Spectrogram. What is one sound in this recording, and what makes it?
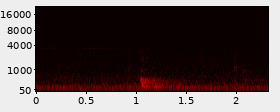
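Something is set down on a table with a dull thud.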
